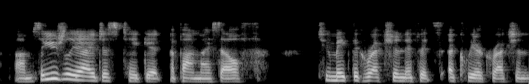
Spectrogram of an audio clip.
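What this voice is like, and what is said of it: New Zealand accent. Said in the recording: “you clearly have a Kiwi accent”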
